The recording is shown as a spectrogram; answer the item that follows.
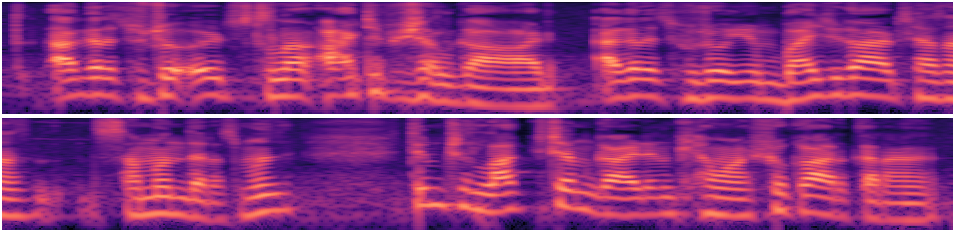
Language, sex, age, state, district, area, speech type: Kashmiri, male, 45-60, Jammu and Kashmir, Ganderbal, urban, spontaneous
